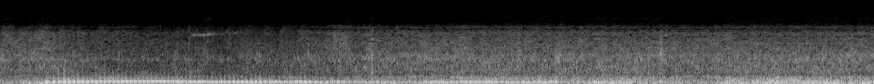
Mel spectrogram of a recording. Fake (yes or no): yes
